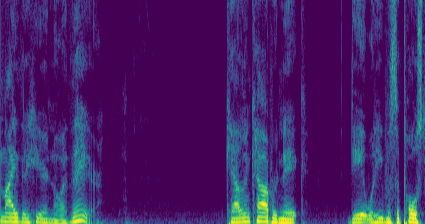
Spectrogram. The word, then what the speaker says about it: Kaepernick: It's Colin Kaepernick. – It's Colin Kaepernick.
